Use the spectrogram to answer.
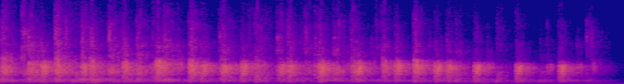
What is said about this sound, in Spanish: Un fuerte aplauso todos para la presencia de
